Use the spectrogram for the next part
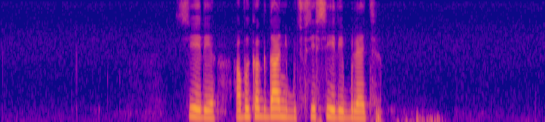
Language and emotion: Russian, neutral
